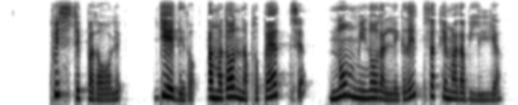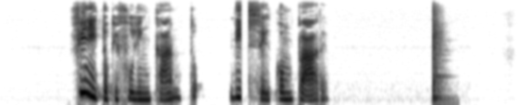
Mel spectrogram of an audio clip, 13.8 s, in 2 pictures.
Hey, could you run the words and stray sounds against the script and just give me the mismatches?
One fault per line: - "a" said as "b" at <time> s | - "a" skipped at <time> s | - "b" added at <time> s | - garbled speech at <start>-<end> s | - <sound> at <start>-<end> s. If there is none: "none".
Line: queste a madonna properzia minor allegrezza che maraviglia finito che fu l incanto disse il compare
- "parole diedero" added at 1.1 s
- "non" added at 4.4 s
- dropout at 10.1-10.2 s
- thud at 12.7-13.1 s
